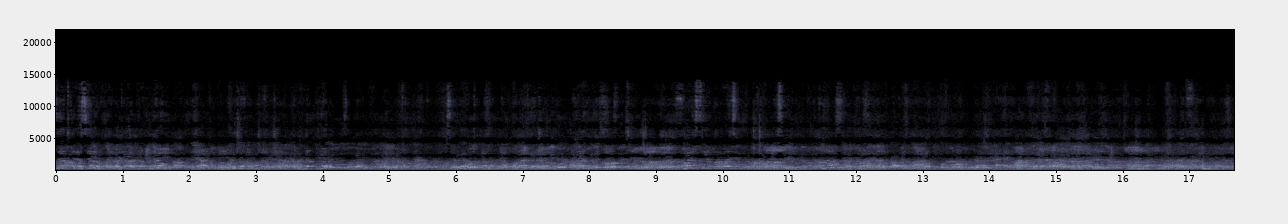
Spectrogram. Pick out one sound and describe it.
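Several men chat loudly nearby.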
